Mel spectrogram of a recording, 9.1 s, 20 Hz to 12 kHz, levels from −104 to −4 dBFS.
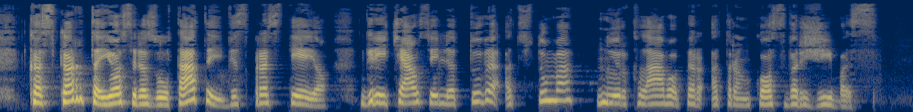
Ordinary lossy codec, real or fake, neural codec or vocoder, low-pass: MP3, 48 kbps; real; none; 10.8 kHz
